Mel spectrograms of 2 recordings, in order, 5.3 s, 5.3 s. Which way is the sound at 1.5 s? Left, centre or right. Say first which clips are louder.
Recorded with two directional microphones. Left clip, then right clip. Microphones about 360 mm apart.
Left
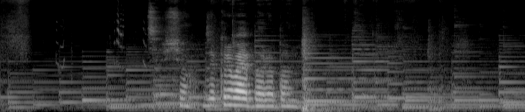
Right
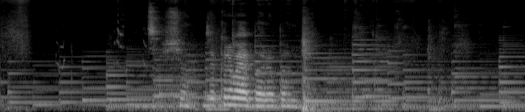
Left 2 dB; centre.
